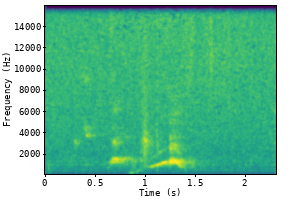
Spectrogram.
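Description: A pet parrot calling briefly about half a second in: a short note, then a call that rises and falls in pitch.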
